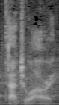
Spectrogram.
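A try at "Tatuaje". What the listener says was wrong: There's no R in it.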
